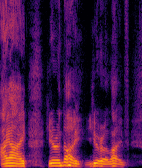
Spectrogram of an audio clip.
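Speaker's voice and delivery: put-on Northern Irish accent. Reading Roman numerals aloud as a joke: put-on Northern Irish accent. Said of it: "Northern Irish, ... Accent".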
